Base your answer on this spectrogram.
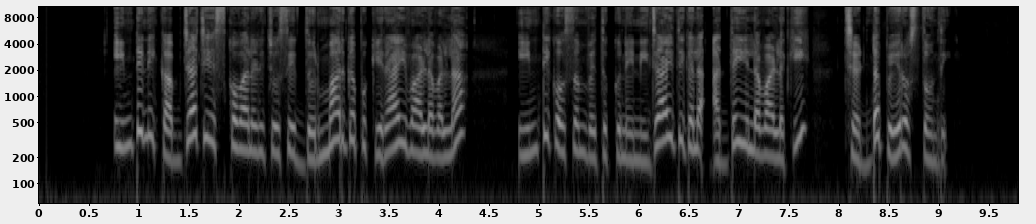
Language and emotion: Telugu, disgusted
